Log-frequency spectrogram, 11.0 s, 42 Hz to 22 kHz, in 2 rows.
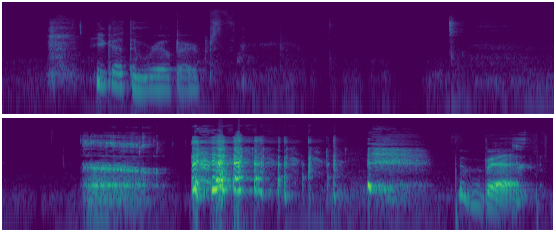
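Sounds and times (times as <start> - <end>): person burping: 6.3 - 7.2, 10.6 - 11.0.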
